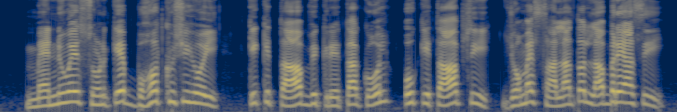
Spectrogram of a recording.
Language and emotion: Punjabi, happy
